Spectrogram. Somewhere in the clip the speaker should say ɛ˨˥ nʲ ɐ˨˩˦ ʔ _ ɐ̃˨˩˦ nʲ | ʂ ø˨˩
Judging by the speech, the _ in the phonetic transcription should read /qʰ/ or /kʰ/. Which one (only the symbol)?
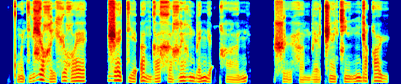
qʰ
